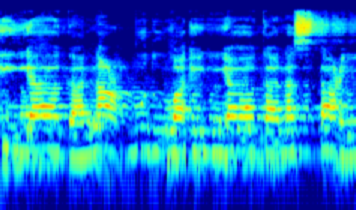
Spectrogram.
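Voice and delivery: very slow, ইয়াকা and নাস্তাইন separate; words kept apart. Shown as a demonstration. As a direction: recite each word distinctly, not কানাস্তাইন. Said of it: "আলাদা আলাদা". (আলাদা আলাদা করে)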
